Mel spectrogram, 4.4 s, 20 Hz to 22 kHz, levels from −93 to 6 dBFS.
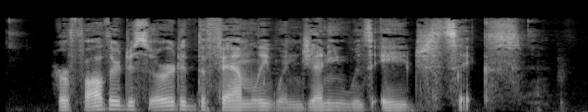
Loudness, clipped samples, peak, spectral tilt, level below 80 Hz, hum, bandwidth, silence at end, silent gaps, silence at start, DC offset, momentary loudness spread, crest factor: -22 LUFS; under 0.1%; -2 dBFS; -1 dB/octave; -62 dBFS; none; 12 kHz; 0.4 s; none; 0.05 s; under 0.1%; 10 LU; 22 dB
